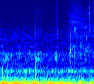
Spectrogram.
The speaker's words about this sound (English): Although, again, it's just me in my car driving around.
